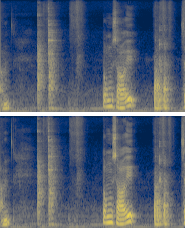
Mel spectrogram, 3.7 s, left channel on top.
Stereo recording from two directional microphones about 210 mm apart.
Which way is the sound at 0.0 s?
40° right (ahead or behind).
